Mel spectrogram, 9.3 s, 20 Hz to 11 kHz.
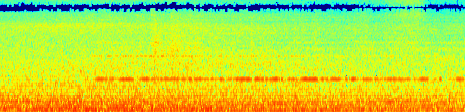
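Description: EH500 twin-unit electric freight locomotive hauling container wagons past at low speed, restarting after an emergency stop: a steady rumble of wheels on rail and running gear, with a steady high whine from about two seconds in.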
